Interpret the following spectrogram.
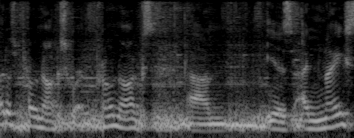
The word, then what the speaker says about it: Pro-Nox: the use of nitrous oxide so what is pronounced pronox is it's a one of the largest vendors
